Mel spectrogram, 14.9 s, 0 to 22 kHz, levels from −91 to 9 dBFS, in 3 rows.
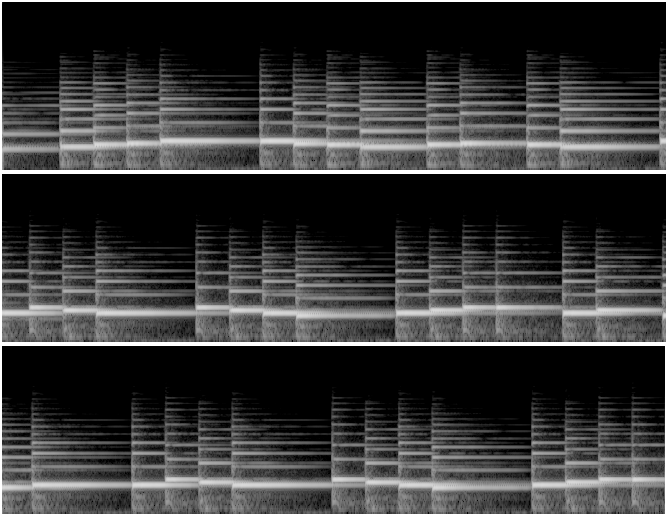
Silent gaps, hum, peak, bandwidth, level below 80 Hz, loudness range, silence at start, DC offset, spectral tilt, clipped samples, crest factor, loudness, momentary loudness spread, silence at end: none; none; -2 dBFS; 5.6 kHz; -54 dBFS; 1 LU; 0 s; under 0.1%; -6.5 dB/octave; under 0.1%; 12 dB; -14 LUFS; 7 LU; 0 s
